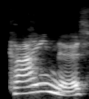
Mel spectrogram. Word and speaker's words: kindness: Kindness, você não pronuncia o D aqui, então é só kindness, ok?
